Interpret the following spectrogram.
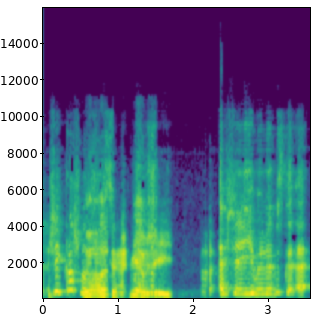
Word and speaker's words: Afdjei: Non, non, le D ne sert à rien. FGI.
